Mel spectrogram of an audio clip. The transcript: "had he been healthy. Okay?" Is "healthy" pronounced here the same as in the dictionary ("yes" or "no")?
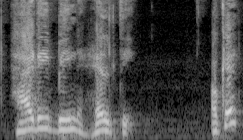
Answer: no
